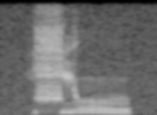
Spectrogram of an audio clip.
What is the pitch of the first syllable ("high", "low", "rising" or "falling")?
falling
